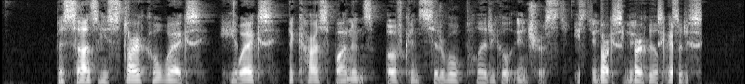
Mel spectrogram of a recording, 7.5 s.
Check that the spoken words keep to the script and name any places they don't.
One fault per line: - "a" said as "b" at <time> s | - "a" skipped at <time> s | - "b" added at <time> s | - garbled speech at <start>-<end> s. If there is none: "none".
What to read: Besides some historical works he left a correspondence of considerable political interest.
- "some" skipped at 1.0 s
- "left" said as "works" at 2.4 s
- garbled speech at 5.7-7.0 s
